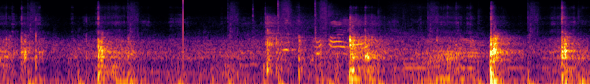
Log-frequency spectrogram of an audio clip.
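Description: Skateboards clack against concrete.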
